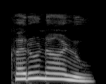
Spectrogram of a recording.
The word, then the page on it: ಕರ್ನಲ್ಲು: karnallu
